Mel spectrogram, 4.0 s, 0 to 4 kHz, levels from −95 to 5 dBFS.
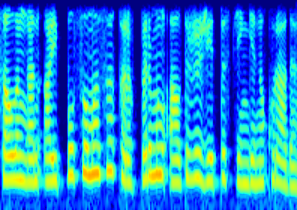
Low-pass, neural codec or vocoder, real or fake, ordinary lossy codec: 3.6 kHz; none; real; Opus, 64 kbps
